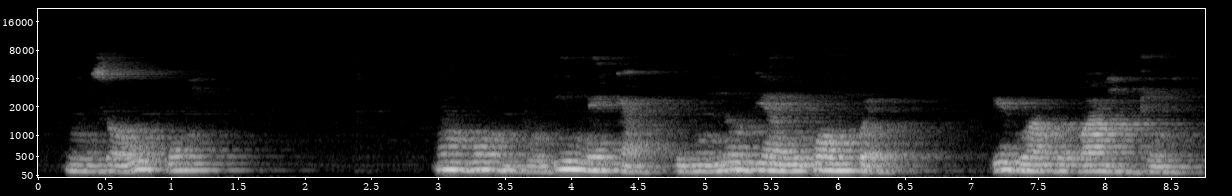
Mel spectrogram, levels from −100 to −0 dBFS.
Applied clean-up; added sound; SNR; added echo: none; none; none; reverberation time 1.0 s.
